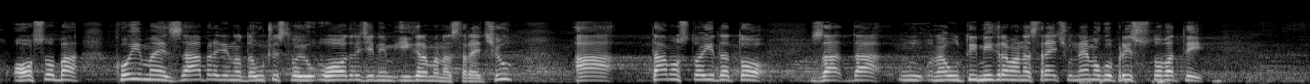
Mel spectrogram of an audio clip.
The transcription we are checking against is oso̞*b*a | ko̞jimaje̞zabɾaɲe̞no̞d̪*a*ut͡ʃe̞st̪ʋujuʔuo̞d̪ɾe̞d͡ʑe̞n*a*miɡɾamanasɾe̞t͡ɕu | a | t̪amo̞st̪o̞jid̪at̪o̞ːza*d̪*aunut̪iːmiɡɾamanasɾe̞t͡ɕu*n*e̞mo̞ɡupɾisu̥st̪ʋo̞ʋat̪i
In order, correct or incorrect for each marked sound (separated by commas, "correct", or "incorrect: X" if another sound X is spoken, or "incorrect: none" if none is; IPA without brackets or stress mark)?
correct, correct, incorrect: i, correct, correct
